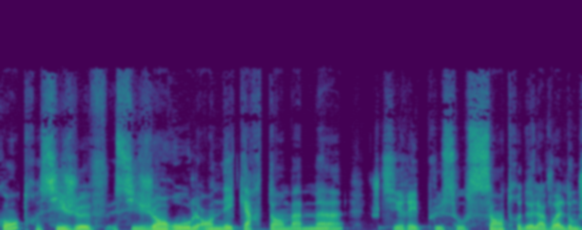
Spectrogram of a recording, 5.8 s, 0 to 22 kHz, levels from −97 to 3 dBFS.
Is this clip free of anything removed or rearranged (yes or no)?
no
